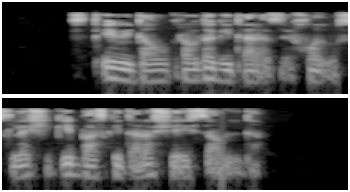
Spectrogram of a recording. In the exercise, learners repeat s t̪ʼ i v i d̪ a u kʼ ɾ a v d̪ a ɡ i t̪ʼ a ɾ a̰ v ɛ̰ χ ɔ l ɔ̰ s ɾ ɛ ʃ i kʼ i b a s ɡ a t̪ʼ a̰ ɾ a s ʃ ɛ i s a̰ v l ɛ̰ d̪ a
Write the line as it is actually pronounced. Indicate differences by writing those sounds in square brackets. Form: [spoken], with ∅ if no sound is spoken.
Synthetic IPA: s t̪ʼ i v i d̪ a u kʼ ɾ a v d̪ a ɡ i t̪ʼ a ɾ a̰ [z] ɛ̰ χ ɔ l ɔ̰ s [l] ɛ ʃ i kʼ i b a s ɡ [i] t̪ʼ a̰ ɾ a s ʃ ɛ i s a̰ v l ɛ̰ d̪ a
